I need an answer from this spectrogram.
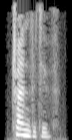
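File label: "transitive", English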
